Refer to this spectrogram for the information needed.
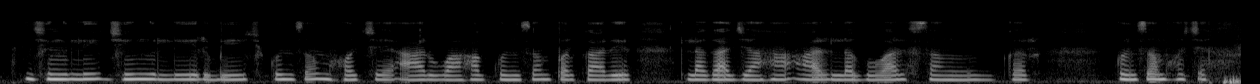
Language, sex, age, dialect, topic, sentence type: Magahi, female, 51-55, Northeastern/Surjapuri, agriculture, question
